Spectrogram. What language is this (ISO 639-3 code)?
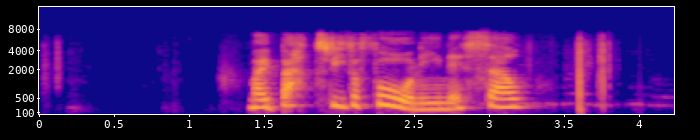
cym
